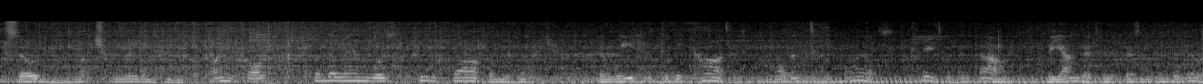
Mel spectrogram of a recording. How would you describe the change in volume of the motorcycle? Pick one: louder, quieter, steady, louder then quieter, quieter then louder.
louder.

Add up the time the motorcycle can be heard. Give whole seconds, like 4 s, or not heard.
12 s.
